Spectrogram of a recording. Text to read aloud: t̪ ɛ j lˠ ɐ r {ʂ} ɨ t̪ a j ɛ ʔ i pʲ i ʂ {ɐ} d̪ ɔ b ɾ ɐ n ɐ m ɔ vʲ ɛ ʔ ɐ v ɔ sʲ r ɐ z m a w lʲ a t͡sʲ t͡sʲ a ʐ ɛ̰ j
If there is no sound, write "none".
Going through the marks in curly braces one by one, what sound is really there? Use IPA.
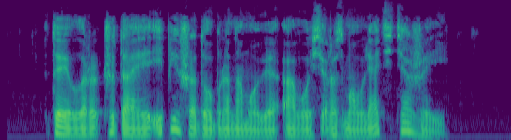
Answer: t͡ʂ, ɐ

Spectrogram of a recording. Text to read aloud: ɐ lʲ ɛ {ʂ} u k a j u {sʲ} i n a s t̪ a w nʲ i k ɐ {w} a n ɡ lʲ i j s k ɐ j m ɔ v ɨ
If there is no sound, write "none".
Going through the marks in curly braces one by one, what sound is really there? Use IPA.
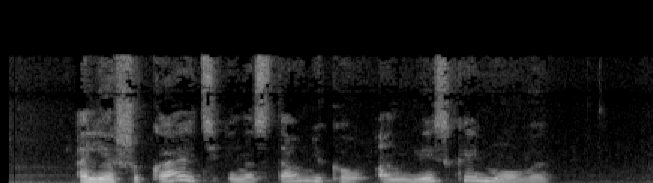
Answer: ʂ, t͡sʲ, w

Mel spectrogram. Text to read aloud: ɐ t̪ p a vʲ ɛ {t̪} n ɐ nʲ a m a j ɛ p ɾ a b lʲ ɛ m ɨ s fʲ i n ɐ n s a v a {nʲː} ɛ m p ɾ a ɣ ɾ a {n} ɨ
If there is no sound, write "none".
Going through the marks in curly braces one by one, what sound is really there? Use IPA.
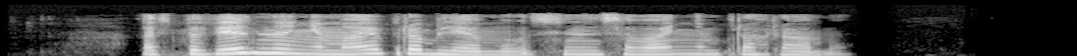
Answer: d̪, nʲː, m

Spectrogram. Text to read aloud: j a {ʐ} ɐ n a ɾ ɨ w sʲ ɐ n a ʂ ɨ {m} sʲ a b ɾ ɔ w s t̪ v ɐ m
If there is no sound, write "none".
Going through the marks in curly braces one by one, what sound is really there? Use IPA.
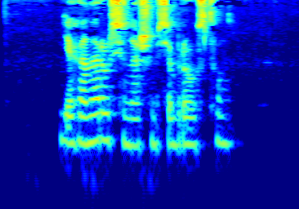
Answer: ɣ, m

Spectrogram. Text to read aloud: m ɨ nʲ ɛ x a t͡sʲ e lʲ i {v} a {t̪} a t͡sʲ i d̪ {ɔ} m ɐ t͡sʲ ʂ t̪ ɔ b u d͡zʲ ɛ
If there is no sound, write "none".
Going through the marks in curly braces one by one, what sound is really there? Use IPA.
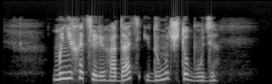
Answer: ɣ, d̪, u

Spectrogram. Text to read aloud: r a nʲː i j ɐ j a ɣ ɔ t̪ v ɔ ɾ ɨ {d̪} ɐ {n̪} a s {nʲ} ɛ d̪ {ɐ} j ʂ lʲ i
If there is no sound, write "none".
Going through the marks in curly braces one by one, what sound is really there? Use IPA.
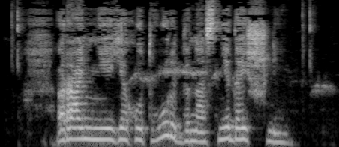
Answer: d̪, n̪, nʲ, a

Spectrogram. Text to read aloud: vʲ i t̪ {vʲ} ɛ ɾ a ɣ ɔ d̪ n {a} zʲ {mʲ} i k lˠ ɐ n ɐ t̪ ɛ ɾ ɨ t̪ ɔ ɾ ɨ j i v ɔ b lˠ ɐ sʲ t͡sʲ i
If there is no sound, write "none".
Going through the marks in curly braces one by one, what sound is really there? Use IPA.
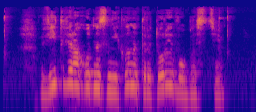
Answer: vʲ, ɐ, nʲ

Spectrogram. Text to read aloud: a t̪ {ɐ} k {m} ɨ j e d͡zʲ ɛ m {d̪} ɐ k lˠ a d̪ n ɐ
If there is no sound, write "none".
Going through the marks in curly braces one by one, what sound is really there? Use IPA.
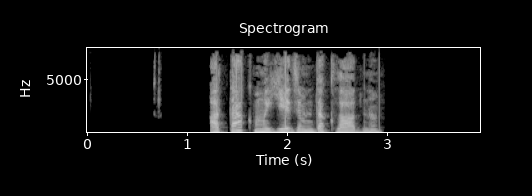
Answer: a, m, d̪

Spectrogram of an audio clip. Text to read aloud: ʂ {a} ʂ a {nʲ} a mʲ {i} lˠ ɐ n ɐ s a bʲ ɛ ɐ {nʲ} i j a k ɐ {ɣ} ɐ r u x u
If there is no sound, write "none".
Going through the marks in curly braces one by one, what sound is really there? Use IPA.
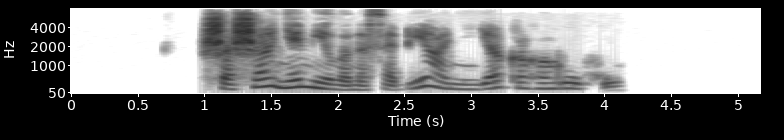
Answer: a, nʲ, ɛ, nʲ, ɣ

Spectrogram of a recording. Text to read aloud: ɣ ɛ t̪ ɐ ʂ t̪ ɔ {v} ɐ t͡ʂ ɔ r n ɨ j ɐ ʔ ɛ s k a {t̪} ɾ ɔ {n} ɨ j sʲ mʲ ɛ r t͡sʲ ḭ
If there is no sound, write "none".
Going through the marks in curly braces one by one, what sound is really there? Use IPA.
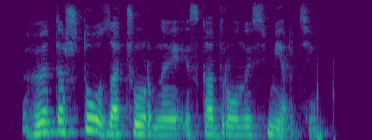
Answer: z, d̪, n

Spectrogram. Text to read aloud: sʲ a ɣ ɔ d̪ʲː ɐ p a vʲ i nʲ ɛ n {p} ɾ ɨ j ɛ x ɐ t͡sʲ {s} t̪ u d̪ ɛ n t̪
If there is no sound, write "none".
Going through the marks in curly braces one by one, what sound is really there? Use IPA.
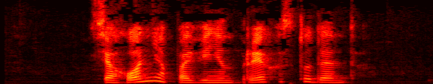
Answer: p, s

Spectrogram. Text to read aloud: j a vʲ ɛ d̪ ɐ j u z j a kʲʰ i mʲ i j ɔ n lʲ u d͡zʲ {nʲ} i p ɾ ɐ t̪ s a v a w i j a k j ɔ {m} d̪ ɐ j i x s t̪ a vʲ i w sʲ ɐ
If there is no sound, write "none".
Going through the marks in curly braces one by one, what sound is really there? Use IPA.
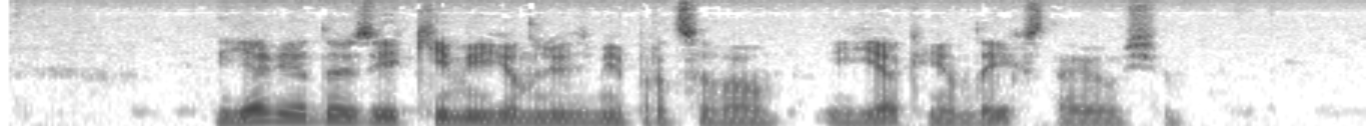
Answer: mʲ, n

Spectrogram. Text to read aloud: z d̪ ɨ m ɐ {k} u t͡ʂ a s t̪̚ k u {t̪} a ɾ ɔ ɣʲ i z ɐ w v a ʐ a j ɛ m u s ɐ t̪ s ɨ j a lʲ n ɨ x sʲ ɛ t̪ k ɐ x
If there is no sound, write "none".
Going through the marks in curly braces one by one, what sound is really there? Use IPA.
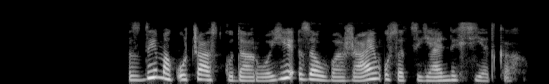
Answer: k, d̪

